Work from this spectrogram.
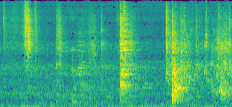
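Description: Water splashes and pours during a dog's bath, a few separate gushes and spills over a quiet background, with soft handling noises between them and no speech.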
